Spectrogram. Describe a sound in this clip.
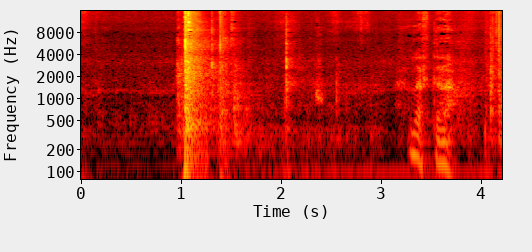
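A refrigerator door is pulled open.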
